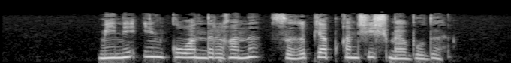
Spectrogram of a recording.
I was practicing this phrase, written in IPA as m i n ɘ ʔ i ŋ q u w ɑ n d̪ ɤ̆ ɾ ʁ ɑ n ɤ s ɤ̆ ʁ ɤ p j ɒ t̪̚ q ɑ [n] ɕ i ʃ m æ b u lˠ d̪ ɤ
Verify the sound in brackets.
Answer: correct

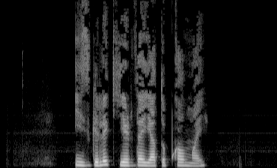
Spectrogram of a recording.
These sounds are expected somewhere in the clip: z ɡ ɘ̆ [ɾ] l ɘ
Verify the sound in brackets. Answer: incorrect: none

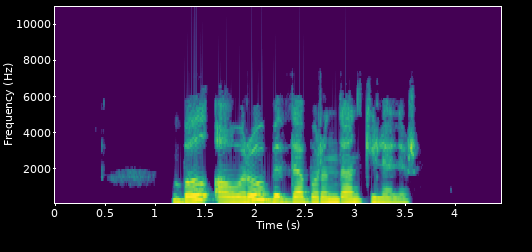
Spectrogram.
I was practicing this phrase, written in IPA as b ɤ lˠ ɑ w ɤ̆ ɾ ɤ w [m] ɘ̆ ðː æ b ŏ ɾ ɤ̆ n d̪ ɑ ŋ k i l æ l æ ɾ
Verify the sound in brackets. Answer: incorrect: b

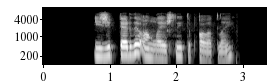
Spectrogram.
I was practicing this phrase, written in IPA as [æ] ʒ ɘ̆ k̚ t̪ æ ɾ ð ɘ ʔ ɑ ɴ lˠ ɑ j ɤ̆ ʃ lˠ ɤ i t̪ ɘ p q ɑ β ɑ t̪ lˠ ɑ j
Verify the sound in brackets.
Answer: incorrect: i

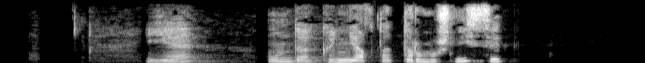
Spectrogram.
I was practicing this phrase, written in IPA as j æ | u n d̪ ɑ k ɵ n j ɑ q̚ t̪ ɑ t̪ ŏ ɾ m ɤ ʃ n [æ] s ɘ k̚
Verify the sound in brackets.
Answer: incorrect: i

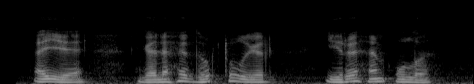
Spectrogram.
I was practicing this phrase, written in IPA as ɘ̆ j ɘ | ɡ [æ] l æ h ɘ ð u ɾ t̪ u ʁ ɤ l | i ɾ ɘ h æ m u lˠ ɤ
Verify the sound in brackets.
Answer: correct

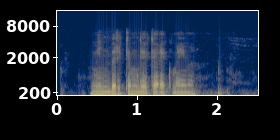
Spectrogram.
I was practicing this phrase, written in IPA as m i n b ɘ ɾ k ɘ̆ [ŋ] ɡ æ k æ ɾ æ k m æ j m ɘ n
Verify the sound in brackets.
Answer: incorrect: m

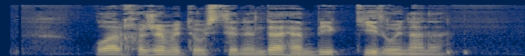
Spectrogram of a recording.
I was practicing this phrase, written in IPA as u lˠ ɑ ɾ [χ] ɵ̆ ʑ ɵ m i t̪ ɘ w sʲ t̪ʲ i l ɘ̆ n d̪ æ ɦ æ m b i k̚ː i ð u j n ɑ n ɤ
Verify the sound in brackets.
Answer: correct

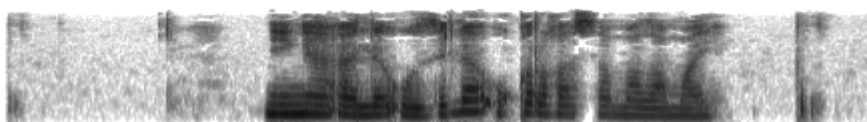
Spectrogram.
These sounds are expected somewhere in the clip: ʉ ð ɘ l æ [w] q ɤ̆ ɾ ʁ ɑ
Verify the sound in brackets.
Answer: incorrect: u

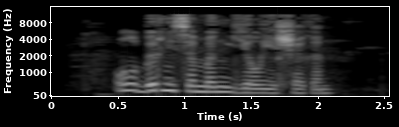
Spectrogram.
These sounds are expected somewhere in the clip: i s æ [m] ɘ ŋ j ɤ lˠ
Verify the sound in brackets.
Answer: correct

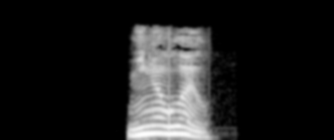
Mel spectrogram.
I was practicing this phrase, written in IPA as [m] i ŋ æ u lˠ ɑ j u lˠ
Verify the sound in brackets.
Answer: incorrect: n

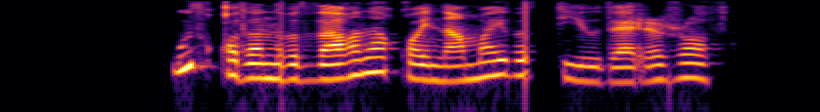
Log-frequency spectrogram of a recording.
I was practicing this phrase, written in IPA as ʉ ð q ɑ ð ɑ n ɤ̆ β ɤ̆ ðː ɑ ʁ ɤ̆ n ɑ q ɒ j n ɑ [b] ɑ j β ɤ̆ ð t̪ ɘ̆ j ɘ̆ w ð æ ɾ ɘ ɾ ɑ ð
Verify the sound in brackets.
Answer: incorrect: m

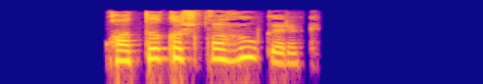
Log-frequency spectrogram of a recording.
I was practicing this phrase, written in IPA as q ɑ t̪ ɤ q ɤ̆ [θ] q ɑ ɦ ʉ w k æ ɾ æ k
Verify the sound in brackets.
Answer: incorrect: ʃ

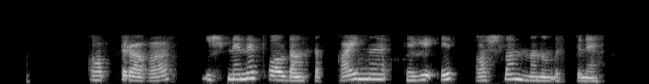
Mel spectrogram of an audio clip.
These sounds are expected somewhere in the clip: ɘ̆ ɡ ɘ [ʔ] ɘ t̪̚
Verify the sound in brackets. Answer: correct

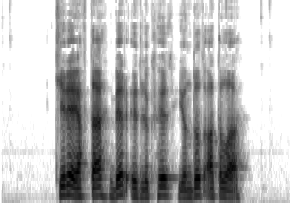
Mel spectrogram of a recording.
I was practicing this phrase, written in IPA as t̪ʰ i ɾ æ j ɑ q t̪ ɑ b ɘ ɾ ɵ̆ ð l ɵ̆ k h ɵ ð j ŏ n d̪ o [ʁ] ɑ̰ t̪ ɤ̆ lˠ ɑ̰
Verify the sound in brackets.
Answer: incorrect: ð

